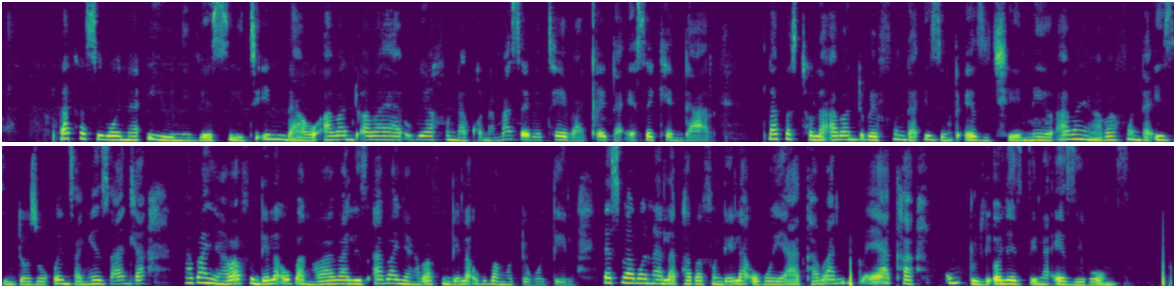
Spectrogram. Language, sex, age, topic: North Ndebele, female, 25-35, education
